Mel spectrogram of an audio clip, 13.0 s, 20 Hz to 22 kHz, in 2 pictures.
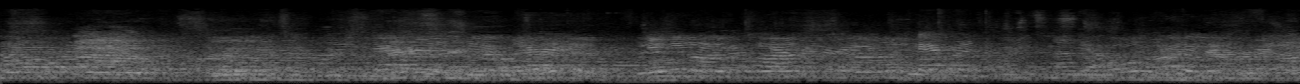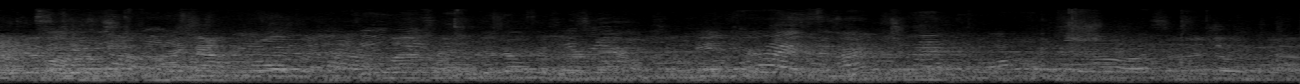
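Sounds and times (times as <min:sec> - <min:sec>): crowd chatter in a hall: 0:00.0 - 0:13.0.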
